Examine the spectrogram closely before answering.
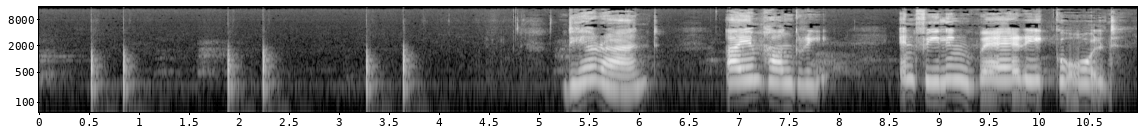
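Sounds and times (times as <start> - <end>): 
knocking on a wooden door: 0.5 - 1.1, 1.9 - 2.5, 3.3 - 3.9
speech: 5.3 - 6.2, 6.9 - 8.0, 8.6 - 10.8.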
